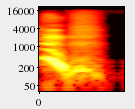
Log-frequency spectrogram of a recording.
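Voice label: damaged, Japanese; joker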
